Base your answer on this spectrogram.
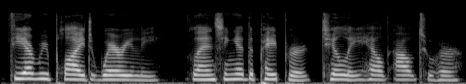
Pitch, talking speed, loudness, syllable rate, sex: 220 Hz, 155 wpm, -18 LUFS, 4.3 syllables/s, female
